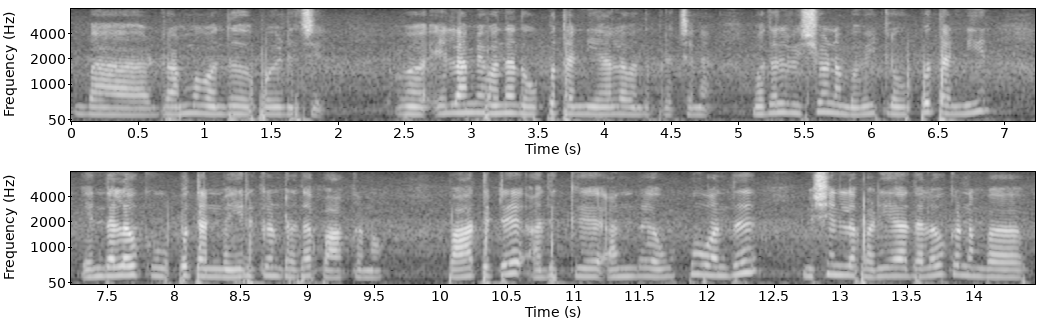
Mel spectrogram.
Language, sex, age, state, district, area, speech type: Tamil, female, 30-45, Tamil Nadu, Chennai, urban, spontaneous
